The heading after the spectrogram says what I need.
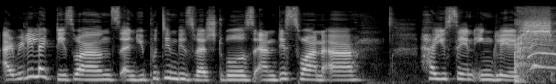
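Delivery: heavy, put-on Spanish accent. Retelling a TV cooking segment: imitating a put-on Spanish accent. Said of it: "talking with an accent".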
